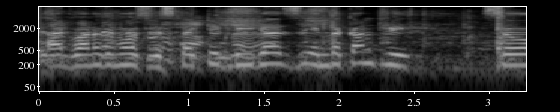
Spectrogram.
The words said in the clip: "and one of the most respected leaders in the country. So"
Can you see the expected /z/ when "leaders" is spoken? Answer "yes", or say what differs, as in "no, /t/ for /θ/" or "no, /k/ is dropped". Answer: yes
